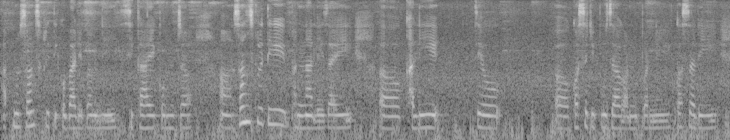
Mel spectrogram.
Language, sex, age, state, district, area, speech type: Nepali, female, 18-30, West Bengal, Darjeeling, urban, spontaneous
